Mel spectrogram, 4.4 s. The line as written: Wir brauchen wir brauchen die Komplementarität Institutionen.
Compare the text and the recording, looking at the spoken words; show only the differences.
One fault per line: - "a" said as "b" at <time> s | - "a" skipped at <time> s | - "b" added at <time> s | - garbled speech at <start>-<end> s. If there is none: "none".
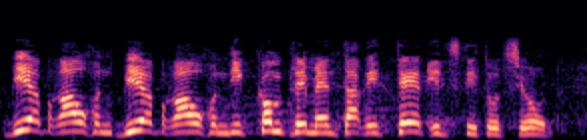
none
